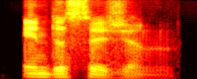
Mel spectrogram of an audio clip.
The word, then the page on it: indecision: British English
